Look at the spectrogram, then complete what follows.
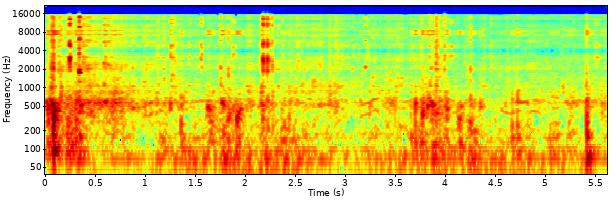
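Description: Muffled water sound picked up by a camera held underwater: low, uneven sloshing and bubbling, with a sharp knock right at the start and a few fainter knocks later.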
